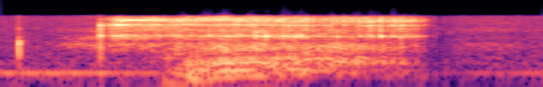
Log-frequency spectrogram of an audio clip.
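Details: Sleeping adult man snoring: one loud, rough, rattling breath of about a second and a half, then quiet; a single snore.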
